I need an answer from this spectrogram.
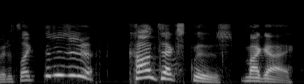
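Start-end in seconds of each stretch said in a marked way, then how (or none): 0.4-1.0 very high, sing-song nonsense syllables; mocking singsong. Mocking the oblivious cop with a high singsong. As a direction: taunt like she's not listening.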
